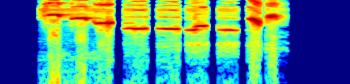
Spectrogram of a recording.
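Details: {'caption': 'Brown-chested jungle flycatcher of the Bali type, nyiul or nyuling song style, used as a lure so young wild-caught birds learn to sing: sharp high chirps, then five even whistled notes falling slightly, ending in two squeaky upslurs. Clean recording, no background.'}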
